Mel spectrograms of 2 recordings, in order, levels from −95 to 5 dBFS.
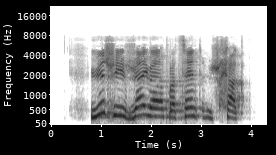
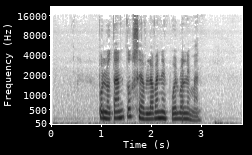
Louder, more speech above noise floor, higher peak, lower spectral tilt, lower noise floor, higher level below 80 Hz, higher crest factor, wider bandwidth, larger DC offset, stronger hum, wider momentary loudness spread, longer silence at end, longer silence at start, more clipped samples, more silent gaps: about the same, -15 LUFS vs -14 LUFS; first, 40 dB vs 31 dB; second, -4 dBFS vs 0 dBFS; about the same, -5 dB/octave vs -5 dB/octave; first, -55 dBFS vs -44 dBFS; second, -62 dBFS vs -44 dBFS; about the same, 14 dB vs 16 dB; second, 8 kHz vs 17 kHz; neither; neither; second, 7 LU vs 11 LU; about the same, 0.45 s vs 0.5 s; first, 0.8 s vs 0.05 s; neither; neither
